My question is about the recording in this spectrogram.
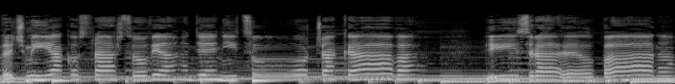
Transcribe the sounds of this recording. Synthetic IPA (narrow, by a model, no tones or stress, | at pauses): ʋɛt͡ʃmiakɔst̪ɾaːʃt͡sɔʋɪaɟɛɲit͡su | ɔt͡ʃakaːʋa | izɾaɛlpaːna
